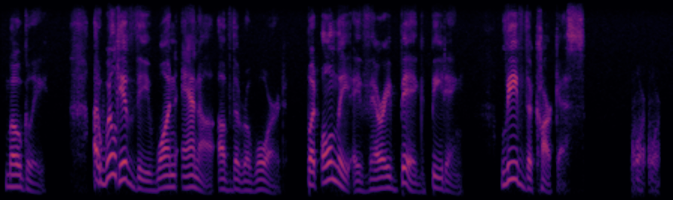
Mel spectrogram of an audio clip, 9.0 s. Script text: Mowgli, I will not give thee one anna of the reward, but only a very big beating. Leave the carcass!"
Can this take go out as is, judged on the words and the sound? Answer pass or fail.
fail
